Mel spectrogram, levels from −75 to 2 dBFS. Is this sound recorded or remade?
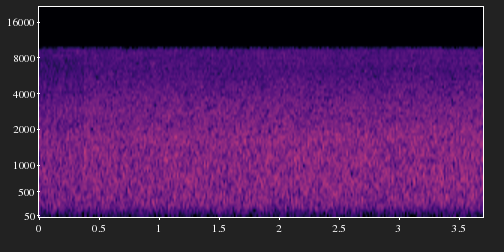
recorded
